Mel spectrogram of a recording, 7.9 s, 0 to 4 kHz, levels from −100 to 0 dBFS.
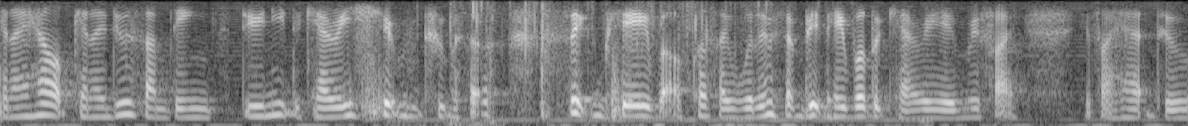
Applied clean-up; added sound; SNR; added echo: none; Crumpling, crinkling; 14 dB; none.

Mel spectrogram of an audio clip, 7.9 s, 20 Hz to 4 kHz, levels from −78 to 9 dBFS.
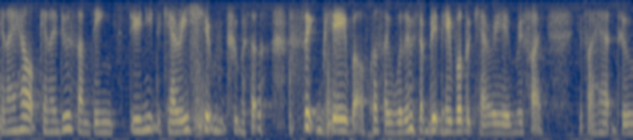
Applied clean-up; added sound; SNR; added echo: none; none; none; none.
